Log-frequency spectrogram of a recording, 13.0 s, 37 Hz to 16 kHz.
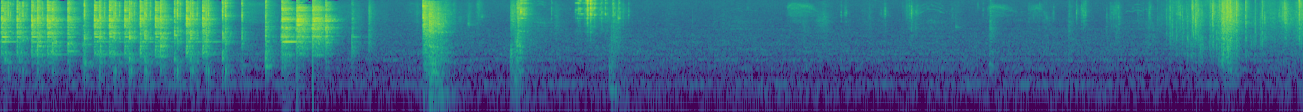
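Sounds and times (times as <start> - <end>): spoon clinking in metal bowl: 0.0 - 3.4.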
